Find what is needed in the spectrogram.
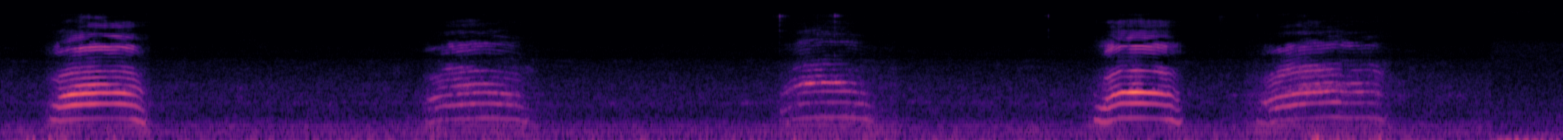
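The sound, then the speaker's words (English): A cat named Duarte meows five times in a row, each call drawn-out and wavering, spaced a couple of seconds apart, fairly loud against a faint hum. “Now it's time for Duarte's Corner, where my cat Duarte will share his opinions about the book.”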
